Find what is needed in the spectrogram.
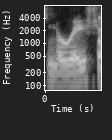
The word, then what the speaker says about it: Naresh: That's actually, no, that's very close. It's Naresh.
